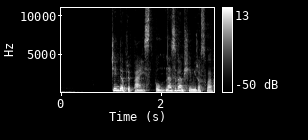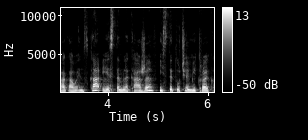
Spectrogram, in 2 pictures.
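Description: A woman speaks calmly and clearly into a microphone, close by.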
